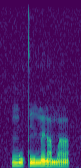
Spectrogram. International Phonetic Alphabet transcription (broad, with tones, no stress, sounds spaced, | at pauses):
m u˦ t ĩ˦ m ɛ̃˦˨ ɾ ã˨ b ã˨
